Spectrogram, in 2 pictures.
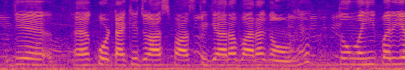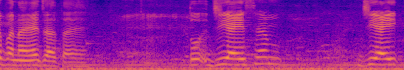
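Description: A woman in her thirties, a weaver from a weaving village near Kota, explaining her craft earnestly with pauses and fillers at a craft fair stall, recorded by a camera a few metres away. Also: on the high side. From Kaithoon, Rajasthan, India. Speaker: Kota Doria weaver and artisan. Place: indoor craft fair stall with saris on display.

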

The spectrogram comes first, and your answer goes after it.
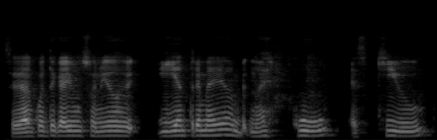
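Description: A man's voice: medium pitch, steady tone, fairly quick, clear, resonant tone. A man teaching an English class over a video call, patiently repeating each sound and checking in with his students. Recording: dull lo-fi call audio.

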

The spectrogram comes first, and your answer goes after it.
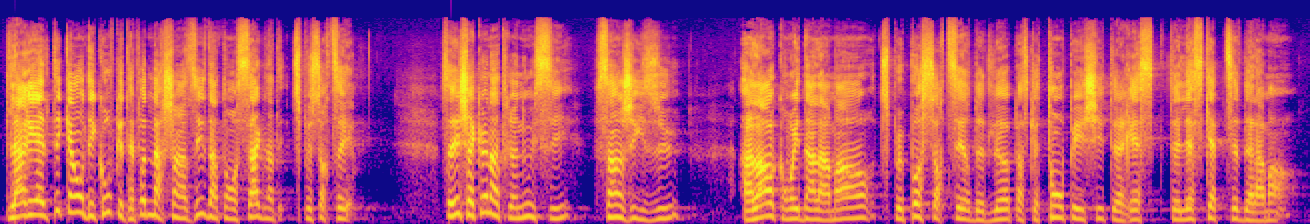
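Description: In a high-pitched voice at a normal speed, this Québécois-accented pastor delivers a sermon laced with humorous anecdotes. He brings his stories to life by acting out the people he quotes.

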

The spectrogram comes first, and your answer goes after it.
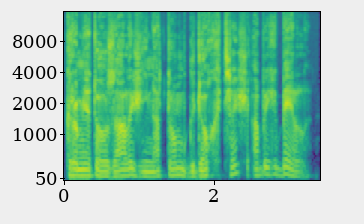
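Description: A man voicing a calm, cryptic older male gas station attendant in an audiobook, speaking slowly and matter-of-factly in a hushed, half-whispered way. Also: mid-range voice, dry recording, clean studio sound, voice pushed up, close to an everyday voice.

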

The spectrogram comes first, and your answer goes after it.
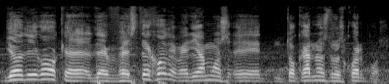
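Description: A man's voice: on the high side, moderate pace. A man with a Mexican accent hosting a crude, teasing street vlog, joking with fans outdoors. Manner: teasing, profane, chanting, laughing. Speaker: vlogger host interviewing fans. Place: outdoors in a busy crowded street outside a stadium. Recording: loud crowd and street noise.

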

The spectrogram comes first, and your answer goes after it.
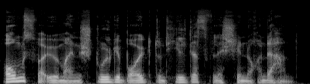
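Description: A man's voice: deep voice, expressive, a little fast, darkish tone, no room sound, clean studio sound. A man narrating a classic detective story as an audiobook reader. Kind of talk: scripted narration.

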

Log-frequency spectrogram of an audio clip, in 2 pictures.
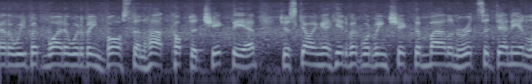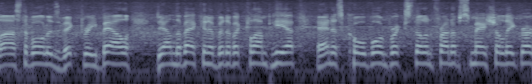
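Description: A man with a broad New Zealand accent giving live greyhound race commentary in colloquial, clipped running phrases. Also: high voice. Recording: noisy outdoor trackside broadcast.

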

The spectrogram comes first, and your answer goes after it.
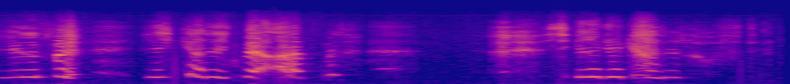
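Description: A woman's voice: extremely high pitch, steady tone, unhurried, a bit bright, a little hiss or hum. A woman playing a trapped, frightened middle-aged lady in a dubbed vintage thriller, wheezy and short of breath. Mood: desperate, suffocating.

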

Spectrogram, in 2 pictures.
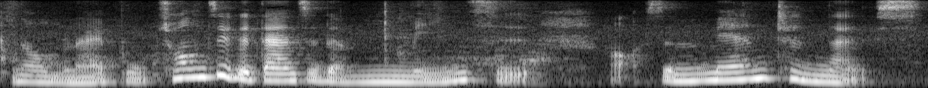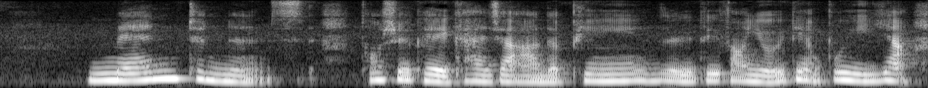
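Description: Female teacher, lowish gravelly voice, patient filler-laden explaining. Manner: frequent filler particles, patient step-by-step explaining. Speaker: high school English teacher. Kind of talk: vocabulary lesson explaining words.

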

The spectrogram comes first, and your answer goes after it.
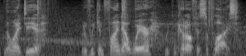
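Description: A man's voice: a little high, brisk, lightly acted. A man playing a young, upbeat, chatty superhero with an American accent, tossing out sarcastic, jokey banter in a video game. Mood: casual, wry. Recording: loud game music and traffic behind.

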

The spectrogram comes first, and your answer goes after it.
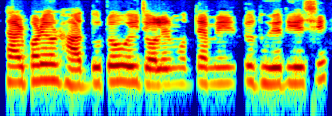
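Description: Young mom vlogger, very quick and chatty, speaks right to viewers, dry room. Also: female voice, mid-range voice, flat delivery, no room sound, lo-fi sound. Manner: chatty, talks straight to viewers. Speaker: mother vlogger. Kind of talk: casual home vlog narration. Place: rented home, indoors.

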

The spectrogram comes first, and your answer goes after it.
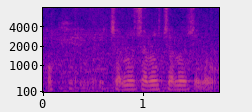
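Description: Excitable high-voiced man narrating gameplay. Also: a little slow, vocal fry, noisy background. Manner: excitable, shouts orders at teammates. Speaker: gaming channel host. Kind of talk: live gameplay commentary. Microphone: own microphone.

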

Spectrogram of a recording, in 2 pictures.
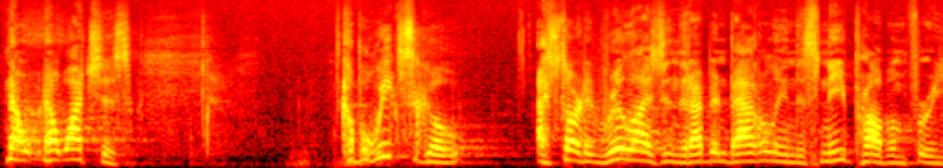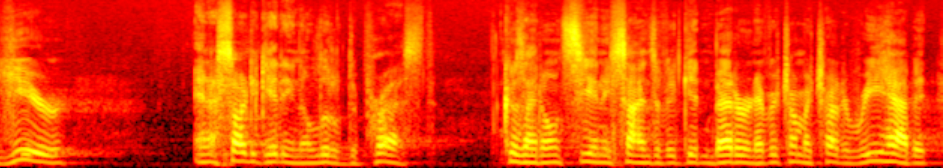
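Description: A male pastor preaching a sermon, moving between quiet confiding talk and shouted preaching. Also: a little high, a little fast, in a large hall.

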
